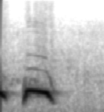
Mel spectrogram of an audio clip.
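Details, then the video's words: One drawn, even coo from a spotted dove used as a lure for wild doves, steady in pitch and dipping slightly at the close, followed by silence. "tiếng chim cu gáy mồi dùng kích bổi hàng ngày hiệu quả/ thúc & gáy gọi"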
